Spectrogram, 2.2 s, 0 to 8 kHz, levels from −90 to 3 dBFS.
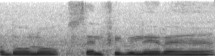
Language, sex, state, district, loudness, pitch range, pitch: Hindi, female, Chhattisgarh, Raigarh, -13 LUFS, 225-235 Hz, 225 Hz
